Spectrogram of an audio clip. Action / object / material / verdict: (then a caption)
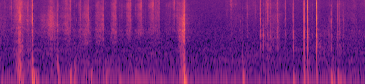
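tap / paperback book with glossy cover / paper / none. A small solid paperback book with a glossy red and white cover is held in both hands close to the mic, and long nails tap and scratch across the cover. Soft, dull taps land at irregular moments among quiet, bright scratching, with a stronger tap near the middle and a quick cluster toward the end.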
